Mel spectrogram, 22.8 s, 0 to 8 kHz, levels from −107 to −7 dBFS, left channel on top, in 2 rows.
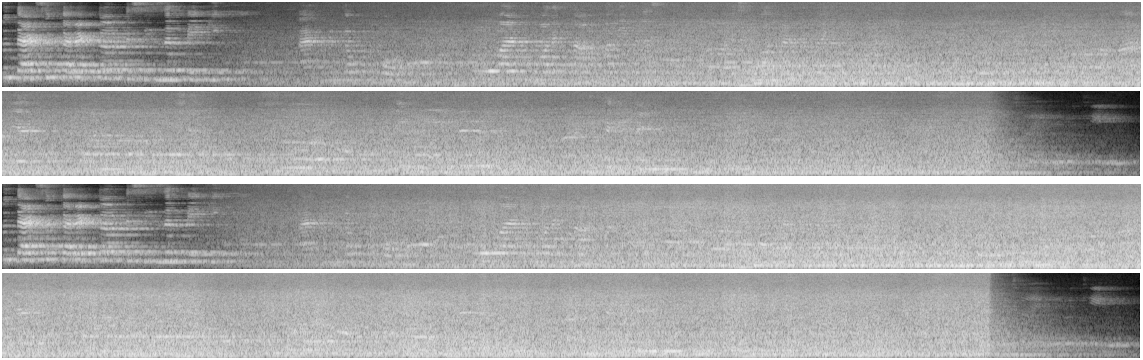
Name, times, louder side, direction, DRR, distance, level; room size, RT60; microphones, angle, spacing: voice 1, 0.0-2.5 3.0-4.0 4.6-8.8 9.5-10.0 10.6-13.4 14.0-14.6 15.2-16.3 17.0-17.9, equal, ahead, -3 dB, 1.4 m, -28 dB
sound 1, 2.3-21.3, right 5 dB, 75° right, 0.5 m, -21 dB
sound 2, 7.3-12.1, left 3 dB, 75° left, 0.5 m, -32 dB
voice 2, 20.5-22.6, right 1 dB, 30° right, -2 dB, 0.9 m, -41 dB
10.0 x 6.3 x 4.1 m, 2.5 s
head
